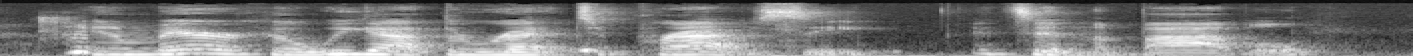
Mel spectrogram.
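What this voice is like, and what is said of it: Put-on Southern US accent. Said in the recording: “I feel this has to be said in a Southern accent.”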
